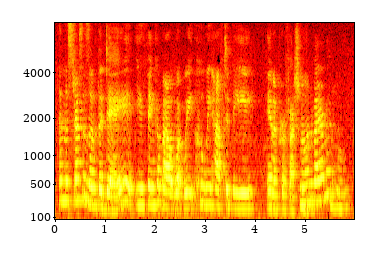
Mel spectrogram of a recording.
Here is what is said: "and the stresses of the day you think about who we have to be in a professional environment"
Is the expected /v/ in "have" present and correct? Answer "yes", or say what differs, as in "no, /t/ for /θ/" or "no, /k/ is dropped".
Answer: no, /f/ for /v/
